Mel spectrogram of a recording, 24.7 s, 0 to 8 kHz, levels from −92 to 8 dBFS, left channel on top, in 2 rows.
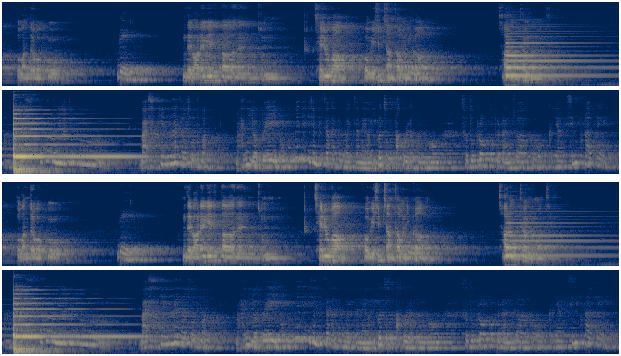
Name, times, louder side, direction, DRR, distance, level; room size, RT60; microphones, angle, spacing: voice 1, 0.3-1.3 3.6-5.5 6.3-8.6 9.9-11.0, right 2 dB, 75° right, 1 dB, 2.2 m, -34 dB
voice 2, 2.3-2.7 8.1-8.4 10.0-11.1 12.4-14.4 15.1-16.5 17.0-24.5, equal, 70° left, -1 dB, 3.5 m, -40 dB
sound 1, 10.1-11.8 12.6-15.2, left 6 dB, 25° left, 2.3 m, -26 dB
23.5 x 17.0 x 9.4 m, 2.2 s
head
